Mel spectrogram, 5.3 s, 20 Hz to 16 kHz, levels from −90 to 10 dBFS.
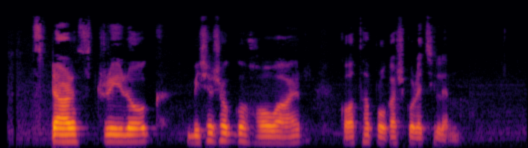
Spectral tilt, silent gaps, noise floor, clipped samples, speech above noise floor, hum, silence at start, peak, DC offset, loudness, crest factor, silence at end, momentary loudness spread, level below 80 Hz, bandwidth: -5 dB/octave; none; -66 dBFS; under 0.1%; 43 dB; none; 0.35 s; -4 dBFS; under 0.1%; -24 LUFS; 22 dB; 0.8 s; 20 LU; -82 dBFS; 9.8 kHz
